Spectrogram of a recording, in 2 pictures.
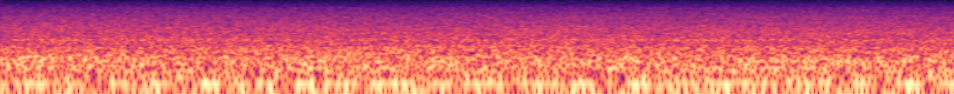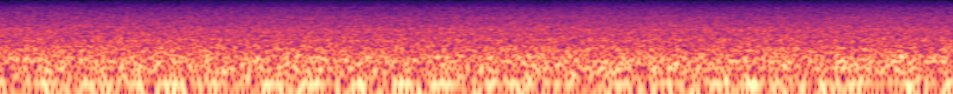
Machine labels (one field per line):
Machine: fan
